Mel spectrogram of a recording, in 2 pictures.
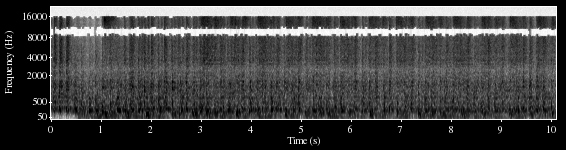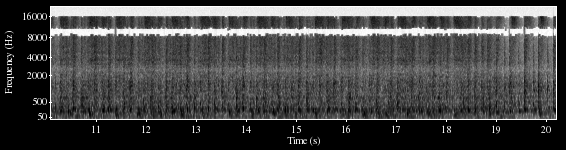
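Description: Marching drumline playing a fast, dense cadence: Pearl marching snare drums with tenor drums, bass drums and hand cymbals. The bass drums come in just after the start, and the playing then runs on without a break.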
